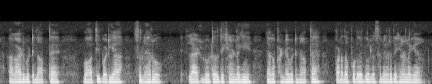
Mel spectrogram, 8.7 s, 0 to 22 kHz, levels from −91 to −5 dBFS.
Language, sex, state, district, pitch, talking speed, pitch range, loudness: Hindi, male, Uttarakhand, Uttarkashi, 115 Hz, 150 wpm, 115-120 Hz, -15 LUFS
